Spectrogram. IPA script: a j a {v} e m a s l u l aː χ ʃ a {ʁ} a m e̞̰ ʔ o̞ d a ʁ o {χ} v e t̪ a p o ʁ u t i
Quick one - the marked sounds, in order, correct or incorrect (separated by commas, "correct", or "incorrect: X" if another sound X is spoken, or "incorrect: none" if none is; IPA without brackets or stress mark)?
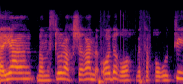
incorrect: b, correct, correct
